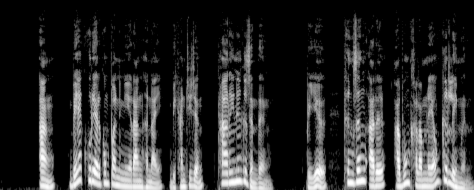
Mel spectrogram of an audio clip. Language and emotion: Bodo, happy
